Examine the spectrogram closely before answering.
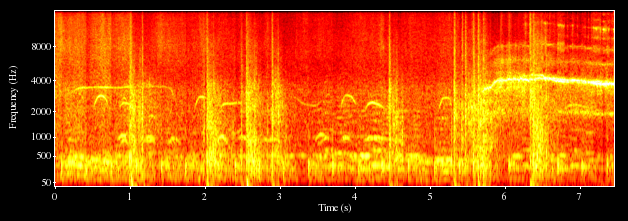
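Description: Fireworks bang loudly several times.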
